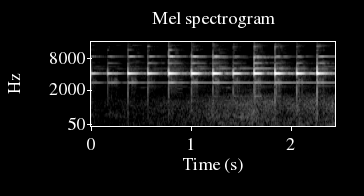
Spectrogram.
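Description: Small handheld xylophone, its highest (pink) bar struck again and again, about five quick strikes a second, giving a bright, high ringing note.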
